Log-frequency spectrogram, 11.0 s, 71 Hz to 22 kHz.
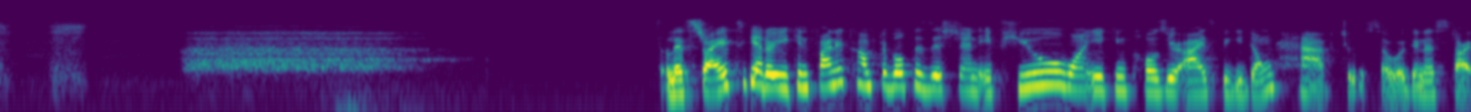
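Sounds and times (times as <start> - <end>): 
sniffing inhale in a guided breathing exercise: 0.0 - 3.6
drawn-out breath with a faint whistling wheezy tone: 0.0 - 3.7
speech: 5.0 - 11.0.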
